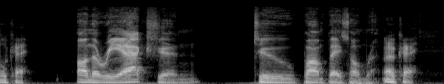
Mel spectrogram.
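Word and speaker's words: Pompy: kid looks pretty good pompe I believe is how you say it p o m p y uh he's he was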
